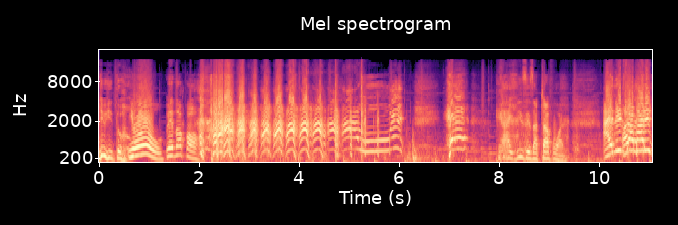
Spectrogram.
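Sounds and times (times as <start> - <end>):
woman laughing: 1.8 - 6.1.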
